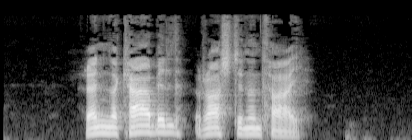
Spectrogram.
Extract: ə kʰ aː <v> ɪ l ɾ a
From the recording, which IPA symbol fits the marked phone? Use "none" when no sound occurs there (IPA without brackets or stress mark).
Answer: b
